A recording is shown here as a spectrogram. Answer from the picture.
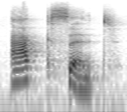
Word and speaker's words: accent: accent accent so that k is kind of held and then you shift into the s ac- the s sound, right? It's spelled with a c but it's a s sound. ac- cent You want to connect them, not ac-cent. Don't add a vowel.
